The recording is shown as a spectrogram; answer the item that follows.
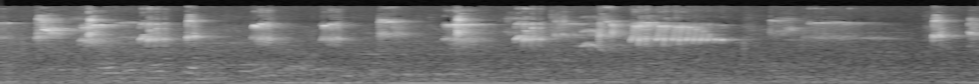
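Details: Squirrel call made of rapid high, raspy chip notes, several every second for about seven seconds, then a short gap before a final note, over faint low rumble.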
